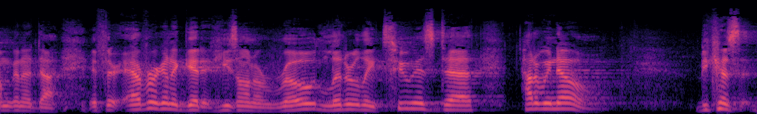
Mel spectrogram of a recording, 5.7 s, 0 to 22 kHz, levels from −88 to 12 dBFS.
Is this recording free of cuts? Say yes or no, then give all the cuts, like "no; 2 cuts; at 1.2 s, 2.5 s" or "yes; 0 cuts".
no; 1 cut; at 3.8 s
